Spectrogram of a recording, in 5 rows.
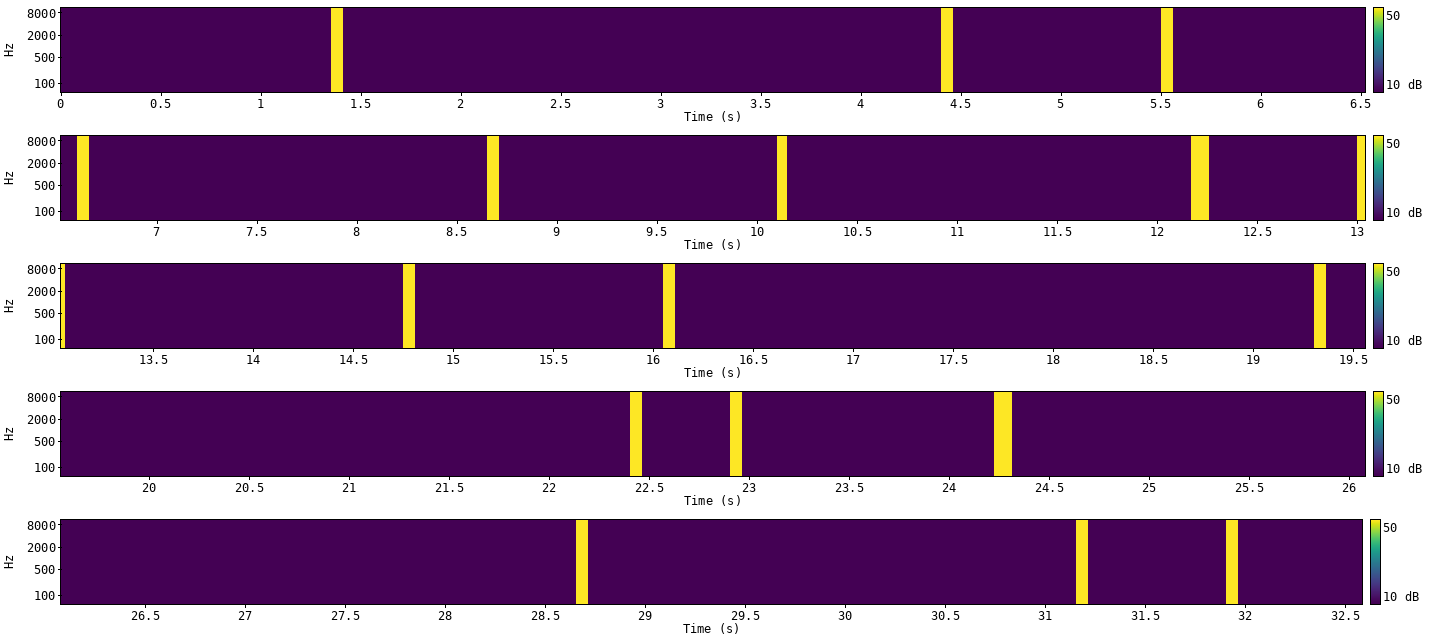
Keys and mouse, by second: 4.0 click, 18.9 click, 22.1 click, 28.3-32.5 drag.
